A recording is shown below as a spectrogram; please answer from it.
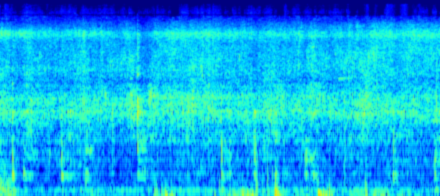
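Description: Tomatoes sauté in a hot pan, a steady loud sizzle with repeated clacking stirs of a utensil against the pan, close up and without voices.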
